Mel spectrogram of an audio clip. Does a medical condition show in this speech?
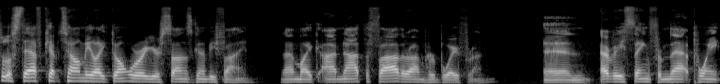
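No.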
